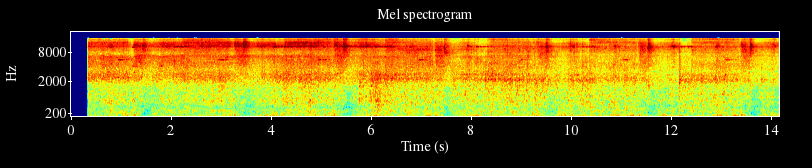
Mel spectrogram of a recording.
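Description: Six-cavity fully electric PET bottle blow moulding machine running: a steady mechanical clatter and hum, with short hisses of air about every one to two seconds as the blowing cycles go round.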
